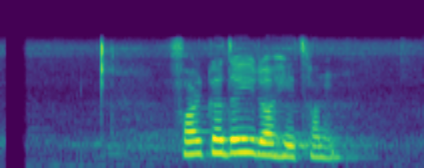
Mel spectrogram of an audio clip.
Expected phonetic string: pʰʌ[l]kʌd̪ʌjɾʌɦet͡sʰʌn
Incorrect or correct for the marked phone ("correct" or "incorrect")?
incorrect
